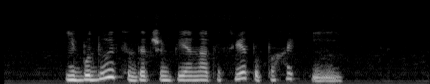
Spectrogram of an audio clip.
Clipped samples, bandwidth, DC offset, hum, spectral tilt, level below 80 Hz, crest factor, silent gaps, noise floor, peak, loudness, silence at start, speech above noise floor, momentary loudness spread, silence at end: under 0.1%; 10.5 kHz; under 0.1%; none; -8.5 dB/octave; -58 dBFS; 16 dB; none; -57 dBFS; -6 dBFS; -23 LUFS; 0.65 s; 35 dB; 12 LU; 0.9 s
